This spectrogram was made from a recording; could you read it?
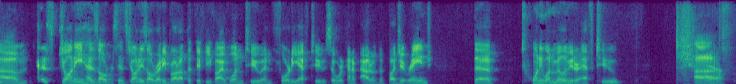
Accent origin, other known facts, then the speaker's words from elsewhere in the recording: Canada; I am from Canada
